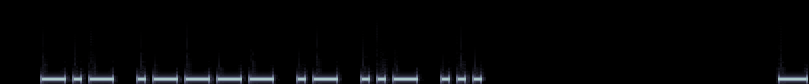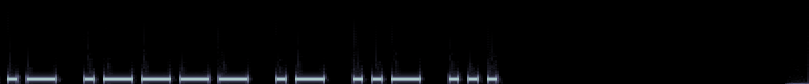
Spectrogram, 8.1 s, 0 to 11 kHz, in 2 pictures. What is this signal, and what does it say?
Morse code, heard as a keyed tone, about 32 wpm, 700 Hz. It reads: K1AUS K1AUS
